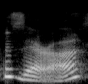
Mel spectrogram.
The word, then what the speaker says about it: Bezerra: My name is Nora Bezerra. So close. It was beautiful, your pronunciation, though. Maybe in an alternate life, that'll be the pronunciation.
